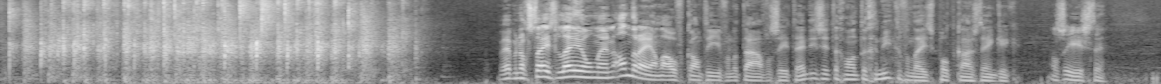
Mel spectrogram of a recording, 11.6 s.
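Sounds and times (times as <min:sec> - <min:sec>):
small group clapping: 0:00.0 - 0:04.4
speech: 0:05.0 - 0:11.2.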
